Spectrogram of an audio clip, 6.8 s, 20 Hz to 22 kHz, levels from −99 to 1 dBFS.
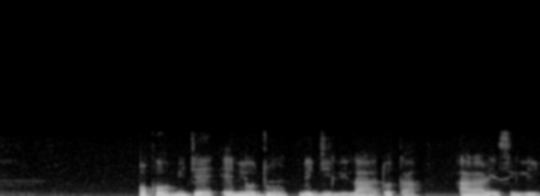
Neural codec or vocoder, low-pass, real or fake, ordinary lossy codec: none; 7.2 kHz; real; none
